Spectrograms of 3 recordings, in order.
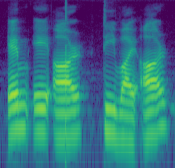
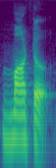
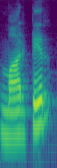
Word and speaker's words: martyr: M-A-R-T-Y-R. The pronunciation is martyr. It's not martyr, it's martyr.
